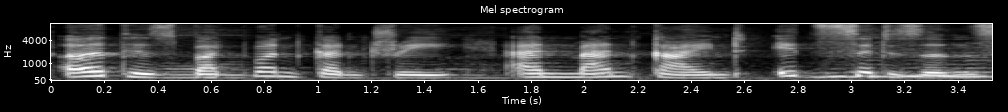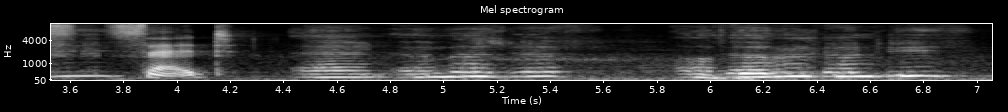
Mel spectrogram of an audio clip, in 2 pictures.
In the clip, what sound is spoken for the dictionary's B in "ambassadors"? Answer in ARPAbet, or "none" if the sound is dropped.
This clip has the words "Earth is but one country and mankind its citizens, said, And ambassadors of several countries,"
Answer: none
